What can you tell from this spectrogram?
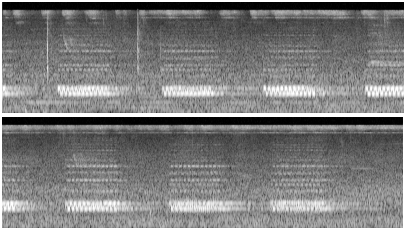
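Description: Electronic railway warning alarm sounding a buzzy two-note tone about once a second, then stopping about seven seconds in.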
